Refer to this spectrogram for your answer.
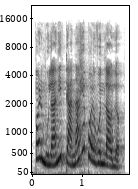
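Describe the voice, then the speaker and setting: A woman narrates a children's myth from a script. Her voice is high and very animated, with expressive, dramatic storytelling delivery. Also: brisk, a little hiss or hum.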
